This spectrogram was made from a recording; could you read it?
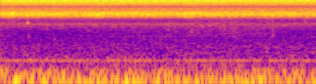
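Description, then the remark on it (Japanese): A continuous, high-pitched drone of cicadas buzzing steadily in the background on a hot day, unbroken and fairly soft, with no voices. “またセミもうるさくなってきたし、まだまだ暑いね。”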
